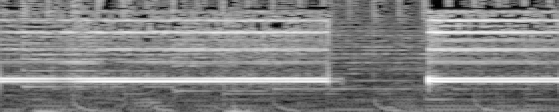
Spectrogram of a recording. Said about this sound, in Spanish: Son las comarcas de Tarragonés, Baix Camp, Baix Ebre, Montsià y Ribera d'Ebre. Allí acaba de sonar la alerta de Protección Civil.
